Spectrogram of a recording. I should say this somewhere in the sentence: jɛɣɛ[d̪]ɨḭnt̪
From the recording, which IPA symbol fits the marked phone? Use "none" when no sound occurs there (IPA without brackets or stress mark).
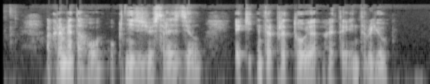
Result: t̪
